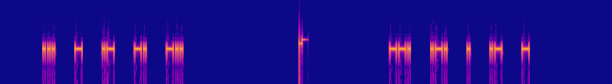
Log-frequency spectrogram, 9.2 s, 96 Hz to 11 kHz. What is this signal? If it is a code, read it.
Morse code, heard as a keyed tone, about 36 wpm, spaced as for 20 wpm, 690 Hz. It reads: STAND GREAT
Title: 3x Character Spacing - Top 300 Words - 35wpm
